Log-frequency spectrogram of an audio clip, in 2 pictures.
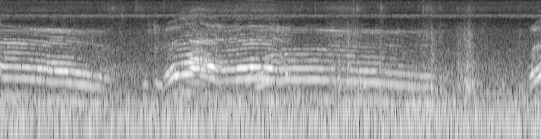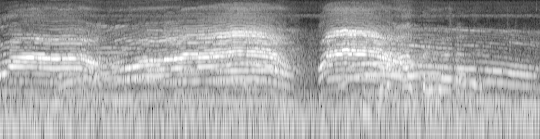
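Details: Male cat yowling to challenge another cat to a fight: long wavering harmonic howls rising and falling, several drawn-out cries building louder toward the end, with people talking quietly in the background.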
